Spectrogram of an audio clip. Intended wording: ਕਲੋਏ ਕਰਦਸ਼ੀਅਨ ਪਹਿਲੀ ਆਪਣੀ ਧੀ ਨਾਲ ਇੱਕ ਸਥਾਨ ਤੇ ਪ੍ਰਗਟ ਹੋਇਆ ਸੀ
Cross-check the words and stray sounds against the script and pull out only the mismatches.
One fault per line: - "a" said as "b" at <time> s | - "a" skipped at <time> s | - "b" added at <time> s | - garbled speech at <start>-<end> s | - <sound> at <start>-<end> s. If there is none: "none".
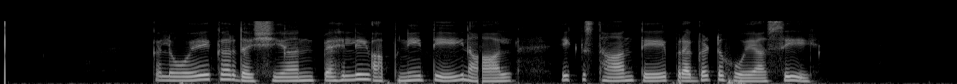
- dropout at 4.8-4.8 s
